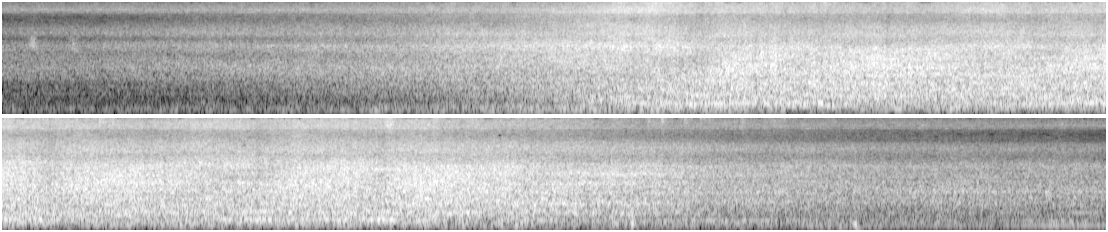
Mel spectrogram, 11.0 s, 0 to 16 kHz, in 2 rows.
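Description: JR East E127 series electric multiple-unit local train passing at speed: the rush of its wheels on the rails builds over about two seconds, stays loud for about five, then fades as the train runs away.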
